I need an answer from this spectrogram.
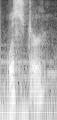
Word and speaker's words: Worcester: in well if you come from Boston it's pronounced Worcester but anyway wer V Georgia which was a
